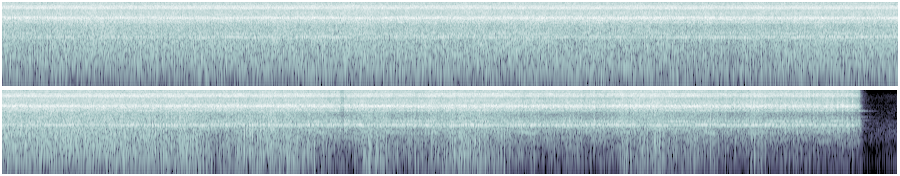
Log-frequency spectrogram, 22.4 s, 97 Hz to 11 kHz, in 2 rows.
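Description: Ryobi ONE+ 18-volt cordless circular saw cutting lengthwise through a door, running loud and steady with a high whine, fed with only a light push because its battery is getting weak and its blade is a bit dull. The saw stops suddenly at the end.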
